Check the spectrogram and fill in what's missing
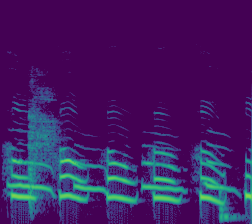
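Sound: dog whimpering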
